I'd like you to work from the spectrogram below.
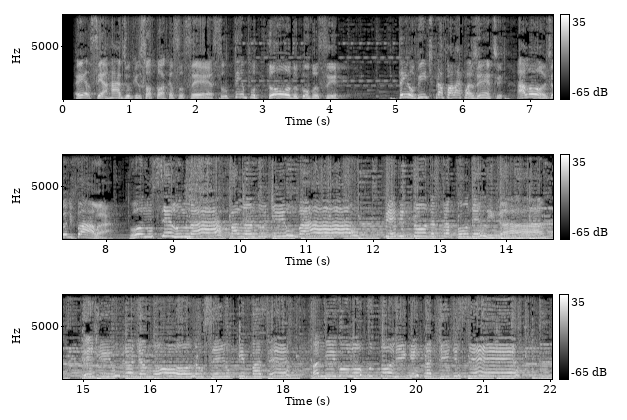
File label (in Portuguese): locutor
